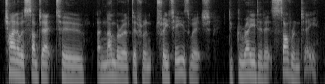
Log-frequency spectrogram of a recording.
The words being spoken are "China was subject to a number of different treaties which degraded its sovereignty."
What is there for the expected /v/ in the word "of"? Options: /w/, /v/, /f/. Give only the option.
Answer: /v/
